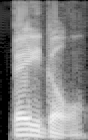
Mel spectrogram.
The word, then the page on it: bagel: American English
